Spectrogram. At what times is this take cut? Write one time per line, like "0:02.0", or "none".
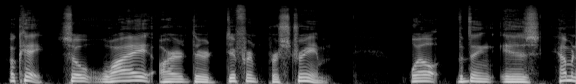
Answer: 0:02.6
0:04.7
